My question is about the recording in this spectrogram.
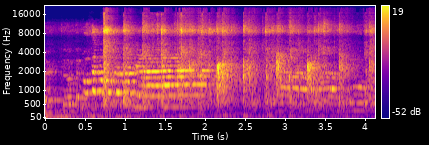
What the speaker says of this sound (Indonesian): Tepuk tangan temannya.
